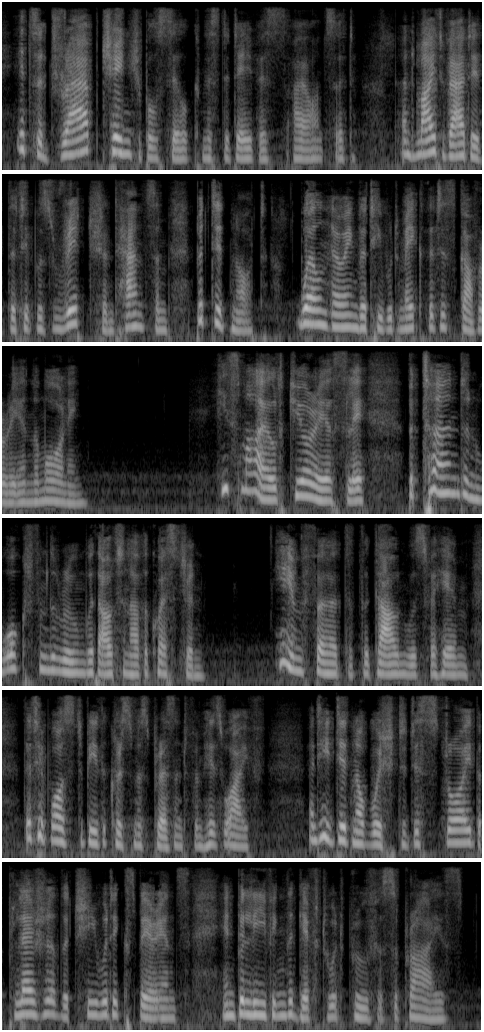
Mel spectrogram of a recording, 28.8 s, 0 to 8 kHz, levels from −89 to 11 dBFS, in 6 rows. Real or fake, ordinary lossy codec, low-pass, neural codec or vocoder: fake; AAC, 32 kbps; 7.2 kHz; vocoder, 22.05 kHz, 80 mel bands, Vocos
